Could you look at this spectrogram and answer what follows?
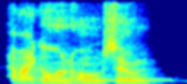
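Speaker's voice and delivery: calling out. Acted. Patient calls across room to the medic, loud. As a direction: call out eagerly to the doc.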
